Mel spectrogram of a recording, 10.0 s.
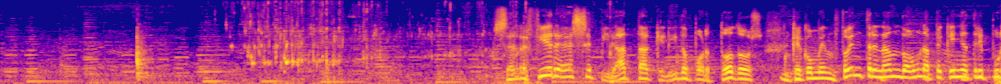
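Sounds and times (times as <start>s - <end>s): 
wine poured into a glass in a tavern: 2.1s - 6.2s
speech: 5.0s - 10.0s.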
